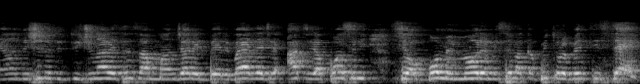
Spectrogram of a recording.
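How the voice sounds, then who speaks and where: A woman with a high pitch speaks at a very fast pace with hardly any pauses. Her intonation stays monotone and flat. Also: big swings in loudness. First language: not Italian (speaking Italian). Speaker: pastor. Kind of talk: sermon.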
